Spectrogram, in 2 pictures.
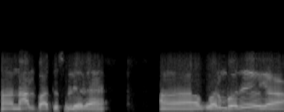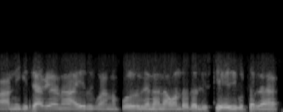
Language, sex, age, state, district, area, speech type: Tamil, male, 60+, Tamil Nadu, Vellore, rural, conversation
